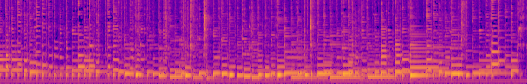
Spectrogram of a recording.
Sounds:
Musical instrument, Music, Pizzicato

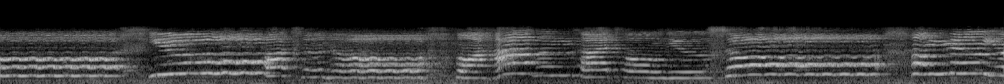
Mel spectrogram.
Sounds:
Female singing

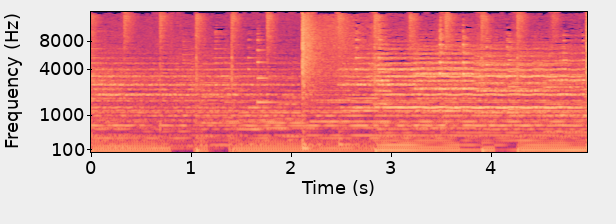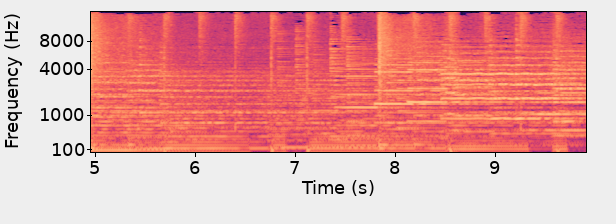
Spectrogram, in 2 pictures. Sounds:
Music, Soundtrack music, Background music

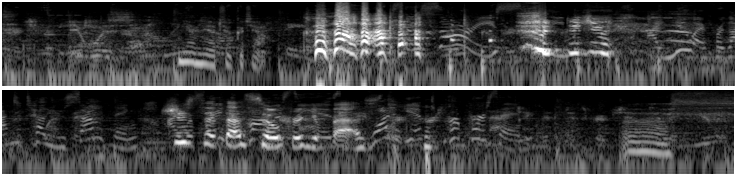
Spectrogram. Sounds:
Speech, Music

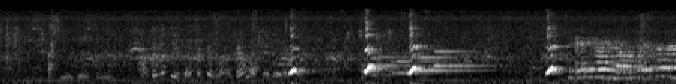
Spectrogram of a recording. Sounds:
gibbon howling

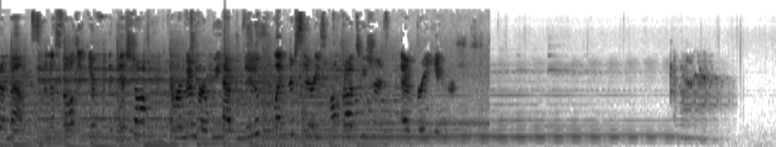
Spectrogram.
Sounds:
Speech, Music

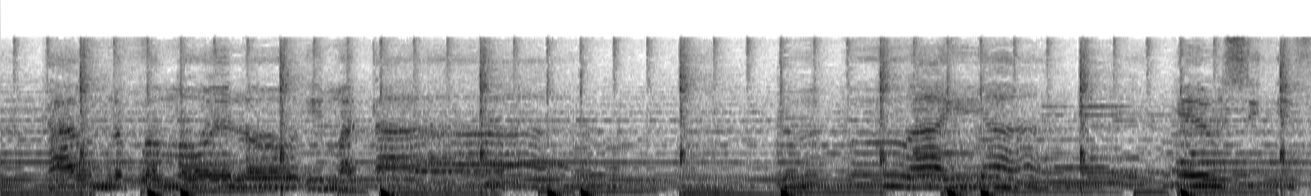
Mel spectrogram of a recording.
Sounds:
Music, Soul music

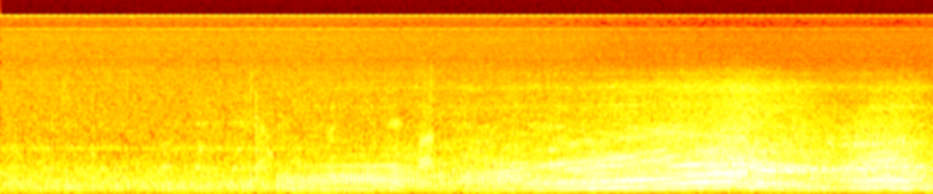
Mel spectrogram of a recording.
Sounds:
Vehicle, Speech, Motorcycle

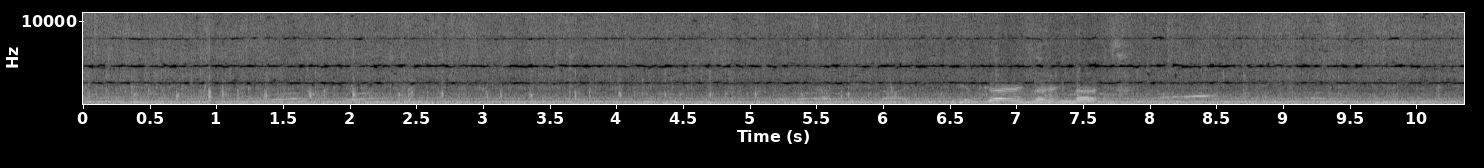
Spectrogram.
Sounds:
Speech

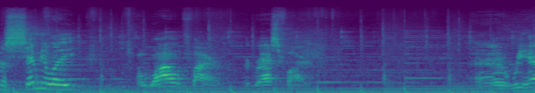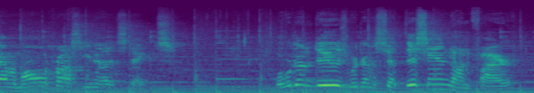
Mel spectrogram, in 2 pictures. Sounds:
Music, Speech

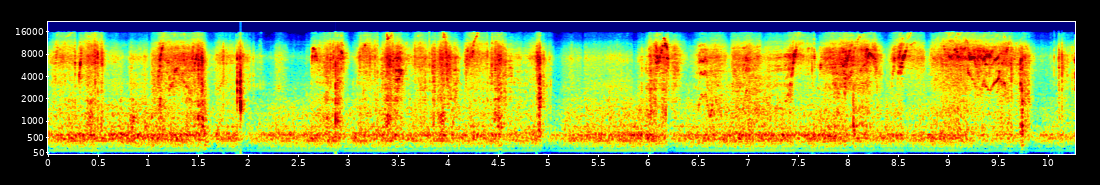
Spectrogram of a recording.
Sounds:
inside a small room

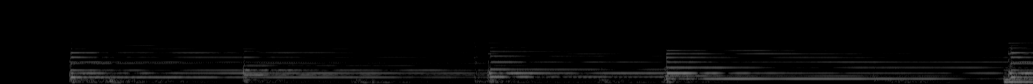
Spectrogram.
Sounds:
Piano

